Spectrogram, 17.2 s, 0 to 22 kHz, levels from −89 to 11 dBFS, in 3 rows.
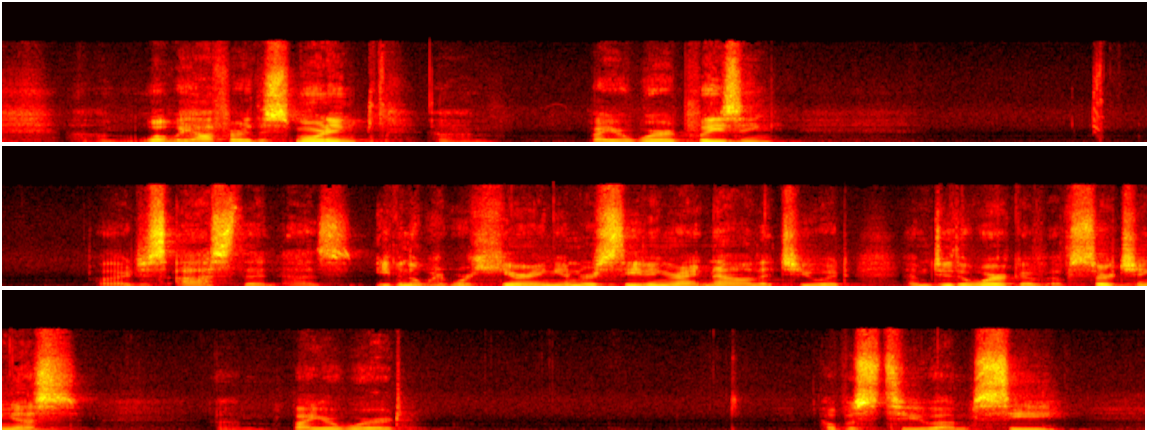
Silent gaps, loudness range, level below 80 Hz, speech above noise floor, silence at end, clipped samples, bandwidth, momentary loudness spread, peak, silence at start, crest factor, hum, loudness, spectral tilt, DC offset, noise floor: none; 6 LU; -84 dBFS; 41 dB; 0.45 s; under 0.1%; 16 kHz; 22 LU; 0 dBFS; 0 s; 24 dB; none; -20 LUFS; 0 dB/octave; under 0.1%; -64 dBFS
